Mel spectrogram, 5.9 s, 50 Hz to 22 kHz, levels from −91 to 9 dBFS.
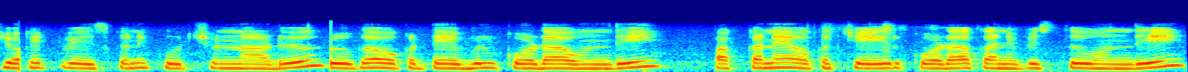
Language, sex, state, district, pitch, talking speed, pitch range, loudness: Telugu, female, Andhra Pradesh, Srikakulam, 220 Hz, 120 wpm, 210-230 Hz, -14 LUFS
